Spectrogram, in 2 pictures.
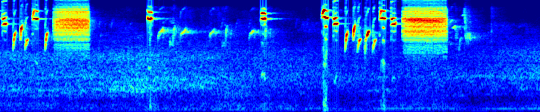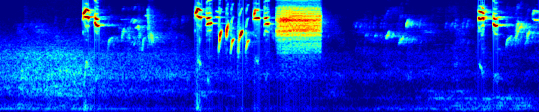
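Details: European goldfinch singing in April: bright, high twittering phrases broken by loud buzzy, rasping notes, in three bursts about every three to four seconds, with a faint low hiss between them.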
